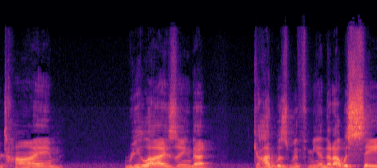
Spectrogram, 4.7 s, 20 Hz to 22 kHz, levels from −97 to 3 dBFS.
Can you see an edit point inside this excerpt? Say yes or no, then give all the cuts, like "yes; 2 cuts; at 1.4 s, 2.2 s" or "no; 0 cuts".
no; 0 cuts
